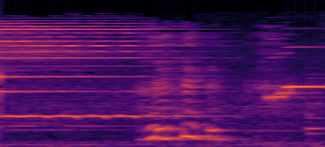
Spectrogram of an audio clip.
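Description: Variety-show editing sound effects from the episode playing: a held tone that fades out after about a second and a half, a brief voice, then a short two-note rising chime at the end.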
